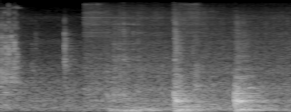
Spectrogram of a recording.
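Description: A hydraulic machine hums with a low drone and loud clunks.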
